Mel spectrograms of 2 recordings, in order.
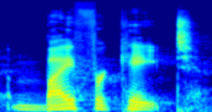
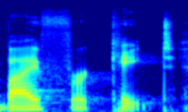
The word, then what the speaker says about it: bifurcate: word for this episode it is bifurcate or bifurcate uh no maybe it's just bifurcate b-i-f-u-r-c-a-t-e verb from 1615 to cause to divide into two branches or parts that was the transitive definition now we have the intransitive definition to divide into two branches or parts bifurcate is uh pronounced a few ways that is an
